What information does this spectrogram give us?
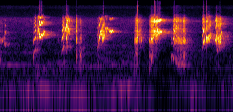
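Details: Javan mynas kept together in a flock, singing actively: harsh, scratchy squawks and buzzy bursts come in uneven clusters about every half second, with a faint low hum underneath.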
